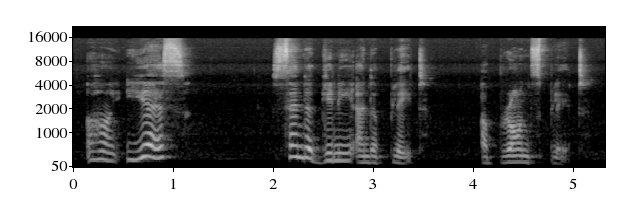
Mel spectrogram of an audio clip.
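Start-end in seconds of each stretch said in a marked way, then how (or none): 0.1-1.1 faltering, unsure, hesitant, pitched-up voice. A man answers his master's question about an invitation; answering hesitantly. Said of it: "Tara Prasanna answered hesitantly".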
